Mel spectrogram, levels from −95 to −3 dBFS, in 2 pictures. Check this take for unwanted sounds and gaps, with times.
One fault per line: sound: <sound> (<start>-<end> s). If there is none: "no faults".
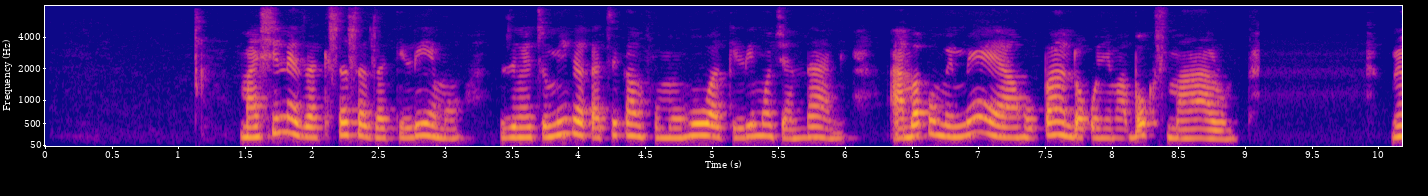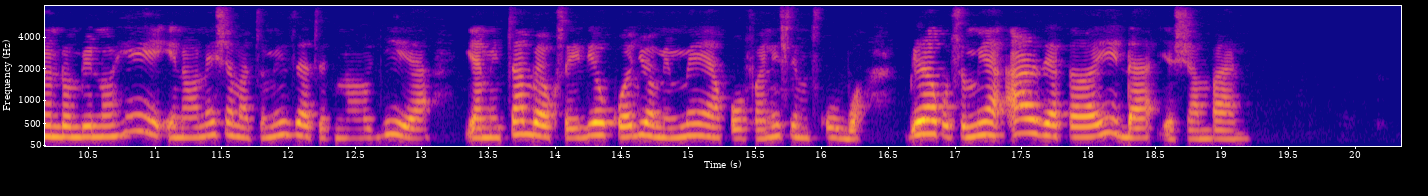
no faults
